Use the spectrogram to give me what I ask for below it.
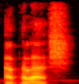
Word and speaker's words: Appalachian: We just doesn't pronounce the same way you do. It's Appalach. That's it. Yeah, and the way I'm pronouncing it too, most people in the United States don't pronounce it that way either. That's the way they pronounce it in the Southeast.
